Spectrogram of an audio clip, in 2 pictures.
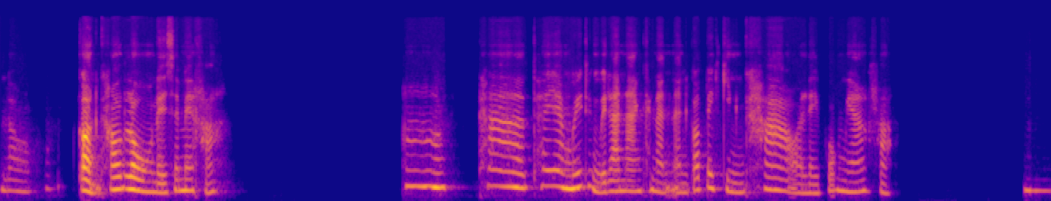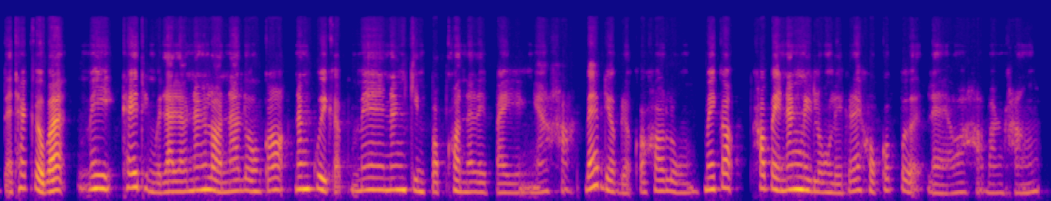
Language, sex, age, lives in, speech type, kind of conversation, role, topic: Thai, female, 40-44, Thailand, conversation, unstructured, none, ทำไมคนบางคนถึงโกรธเมื่อมีคนวิจารณ์งานอดิเรกของเขา?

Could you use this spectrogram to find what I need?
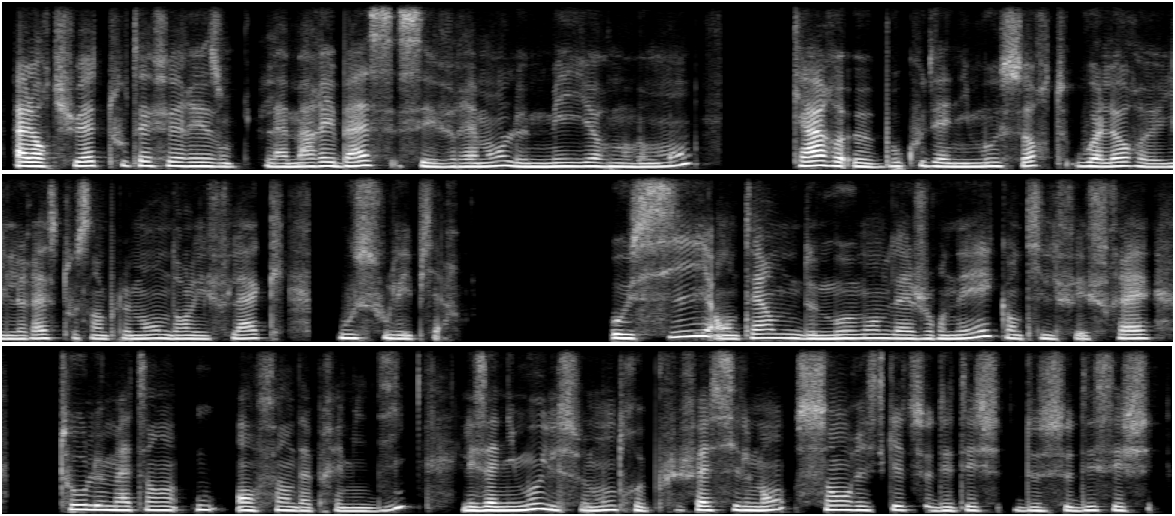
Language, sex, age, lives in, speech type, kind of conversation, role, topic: French, female, 35-39, France, read, expert-assistant, expert, Comment explorer et reconnaître facilement les animaux marins en famille ?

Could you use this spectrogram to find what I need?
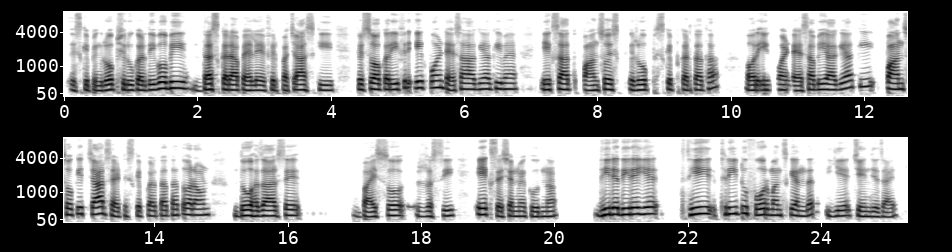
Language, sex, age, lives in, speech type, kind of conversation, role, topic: Hindi, male, 20-24, India, conversation, podcast, guest, Short-term pain, long-term gain ka koi personal example kya hai?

